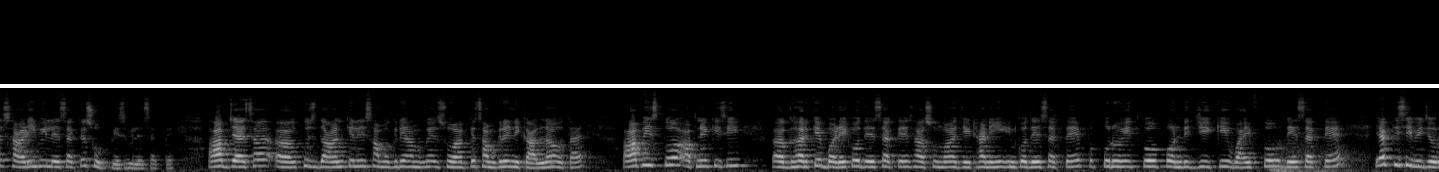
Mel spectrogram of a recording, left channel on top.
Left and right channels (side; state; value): left; silent; digital silence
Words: साड़ी भी ले सकते हैं, सूट पीस भी ले सकते हैं। आप जैसा कुछ दान के लिए सामग्री, हमें सुहाग की सामग्री निकालना होता है, आप इसको अपने किसी घर के बड़े को दे सकते हैं, सासू माँ, जेठानी, इनको दे सकते हैं, पुरोहित को, पंडित जी की वाइफ को दे सकते हैं, या किसी भी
